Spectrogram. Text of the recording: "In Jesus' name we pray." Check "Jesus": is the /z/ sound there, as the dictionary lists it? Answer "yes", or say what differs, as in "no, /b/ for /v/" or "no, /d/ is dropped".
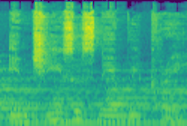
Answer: yes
